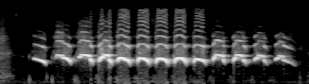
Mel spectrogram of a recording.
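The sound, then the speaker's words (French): A human voice imitates a seagull, as heard from the gulls of the Picardy coast, letting out a rapid series of about a dozen loud, shrill yelping cries that swell then taper off, with nothing else around. “Depuis m'imite en train d'imiter le goéland.”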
